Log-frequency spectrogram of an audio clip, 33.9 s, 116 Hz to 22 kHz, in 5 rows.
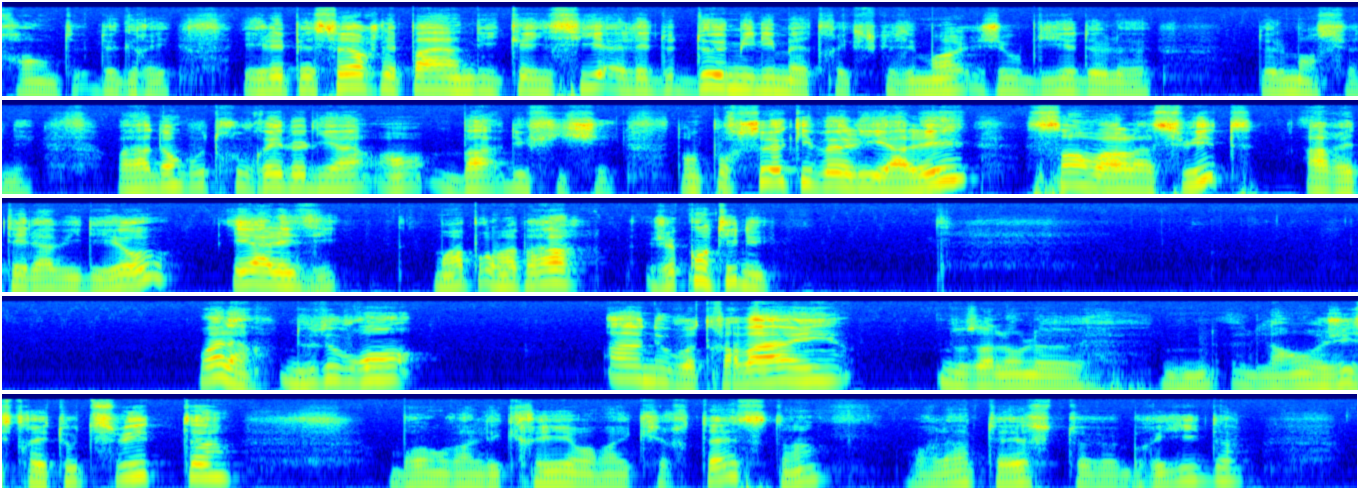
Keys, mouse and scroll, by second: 6.9-7.8 scroll down 3, 7.8 scroll up 1, 8.1-9.9 drag, 10.0 click, 19.6 click, 20.0 click, 22.9 click, 26.7 ctrl+s, 28.5 click, 29.7 click, 30.4-31.9 typing.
